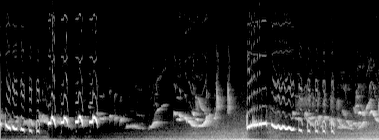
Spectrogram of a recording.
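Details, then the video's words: Energetic orange-headed thrush song for stimulating other birds to sing: a series of loud, looping whistled notes, several short repeated chirps, then a long wavering warble, with softer high notes between. "The Best ANIS MERAH Gacor Untuk Memancing Burung Jadi NGeplong Bahkan Teler"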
